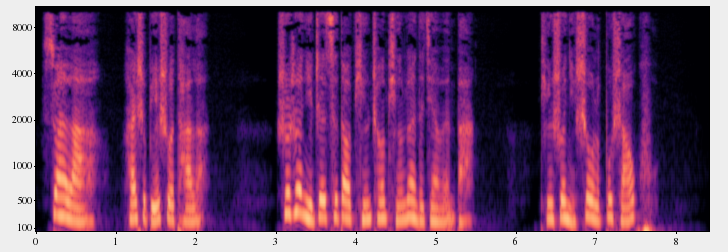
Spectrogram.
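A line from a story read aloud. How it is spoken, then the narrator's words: Smiling, calm. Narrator (Chinese): 慕容九九却始终面上含笑，淡淡的道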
